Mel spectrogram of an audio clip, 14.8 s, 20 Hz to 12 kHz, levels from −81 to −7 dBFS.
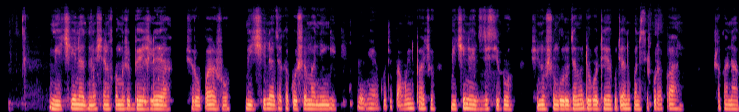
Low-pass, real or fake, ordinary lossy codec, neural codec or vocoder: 10.8 kHz; fake; Opus, 64 kbps; vocoder, 48 kHz, 128 mel bands, Vocos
